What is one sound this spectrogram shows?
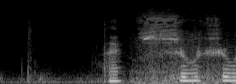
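A young man asks a worried question nearby.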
